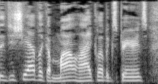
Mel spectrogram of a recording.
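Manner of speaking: ordinary talk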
